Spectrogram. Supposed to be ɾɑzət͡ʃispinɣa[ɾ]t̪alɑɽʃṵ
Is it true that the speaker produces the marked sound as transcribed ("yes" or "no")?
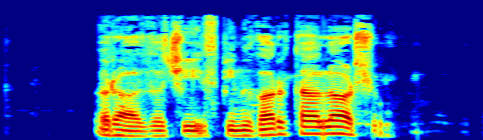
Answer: yes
